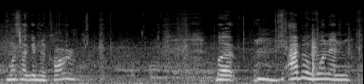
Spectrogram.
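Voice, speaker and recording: Clear music plays behind a woman whose intonation stays fairly even. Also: dry sound with no echo. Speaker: vlogger. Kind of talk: casual vlog chat. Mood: relaxed, joking. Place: car. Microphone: phone near.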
